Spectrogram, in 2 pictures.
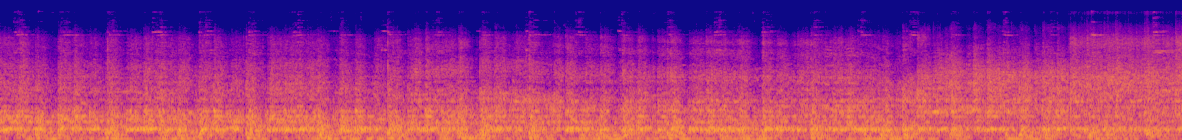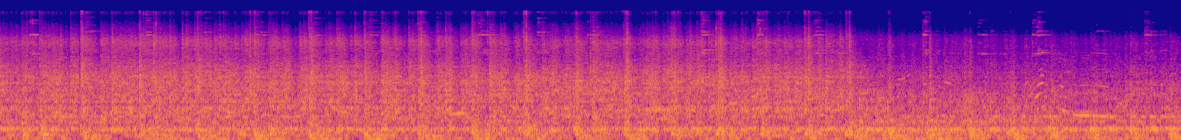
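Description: Large dhol drums beaten continuously in a dense, steady processional rhythm. A brighter high layer joins about nine seconds in and drops out about twenty seconds in.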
